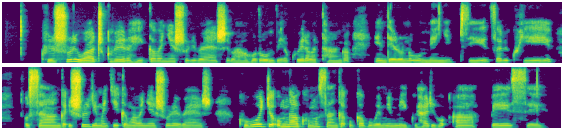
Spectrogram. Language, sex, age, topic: Rundi, male, 18-24, education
